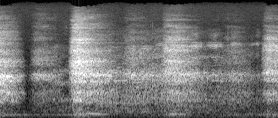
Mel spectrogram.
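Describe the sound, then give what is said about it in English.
A voice imitates a toddler's heavy, rhythmic mouth-breathing: several loud, breathy inhales and exhales in a steady pattern, with no talking. “And they can't breathe through their nose yet. They're breathing through their mouth.”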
